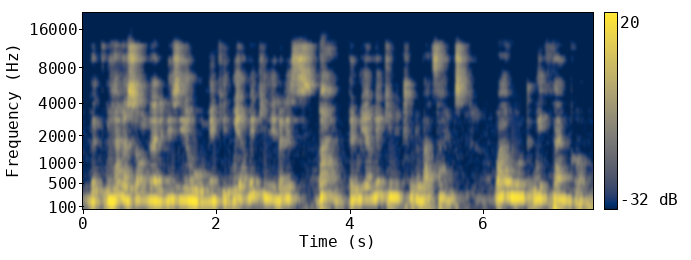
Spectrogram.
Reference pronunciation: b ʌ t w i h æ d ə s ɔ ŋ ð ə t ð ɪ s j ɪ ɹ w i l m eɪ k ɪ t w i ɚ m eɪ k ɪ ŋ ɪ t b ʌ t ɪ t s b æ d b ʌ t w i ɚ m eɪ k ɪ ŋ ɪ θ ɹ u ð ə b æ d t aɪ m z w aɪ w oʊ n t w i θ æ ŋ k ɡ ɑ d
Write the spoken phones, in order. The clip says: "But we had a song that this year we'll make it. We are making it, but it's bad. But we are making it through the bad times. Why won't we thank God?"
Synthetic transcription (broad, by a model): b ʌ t w i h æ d ə s ɔ ŋ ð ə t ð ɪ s j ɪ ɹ w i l m eɪ k ɪ t w i ɚ m eɪ k ɪ ŋ ɪ t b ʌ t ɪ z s b æ d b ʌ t w i ɚ m eɪ k ɪ ŋ ɪ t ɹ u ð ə b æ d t aɪ m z w aɪ w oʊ n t w i θ æ ŋ k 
